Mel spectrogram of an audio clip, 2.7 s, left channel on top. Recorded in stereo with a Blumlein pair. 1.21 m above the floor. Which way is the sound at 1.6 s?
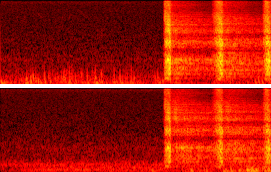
15° left.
